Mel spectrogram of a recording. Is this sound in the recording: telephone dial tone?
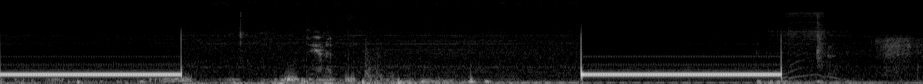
yes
